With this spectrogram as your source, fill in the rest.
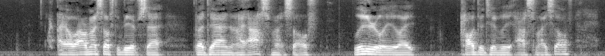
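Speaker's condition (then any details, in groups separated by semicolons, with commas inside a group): Spinal muscular atrophy; hands talking over to cousin mid-interview to give jaw a break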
